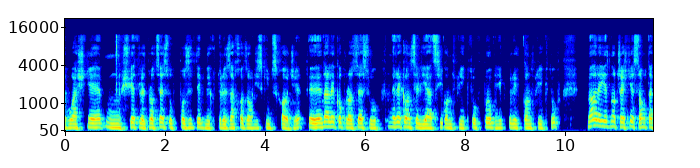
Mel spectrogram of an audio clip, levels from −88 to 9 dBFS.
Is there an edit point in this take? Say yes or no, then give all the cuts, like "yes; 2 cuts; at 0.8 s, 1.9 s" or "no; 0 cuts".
yes; 6 cuts; at 1.6 s, 3.7 s, 5.1 s, 5.6 s, 7.5 s, 8.6 s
